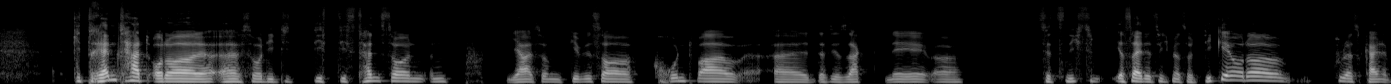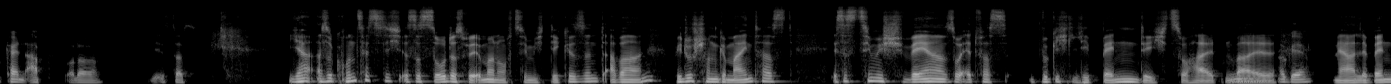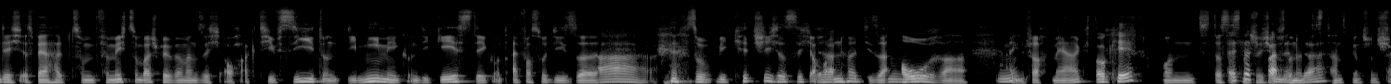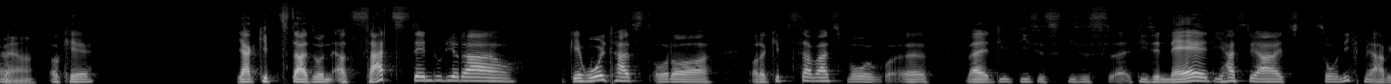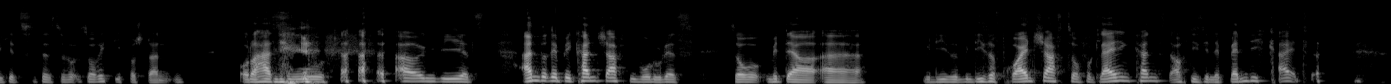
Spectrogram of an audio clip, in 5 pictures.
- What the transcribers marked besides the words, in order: stressed: "lebendig"; chuckle; stressed: "diese Aura"; giggle; chuckle
- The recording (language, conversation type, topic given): German, podcast, Wie hältst du Fernfreundschaften lebendig?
